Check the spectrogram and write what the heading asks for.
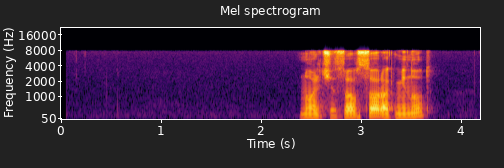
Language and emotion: Russian, neutral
